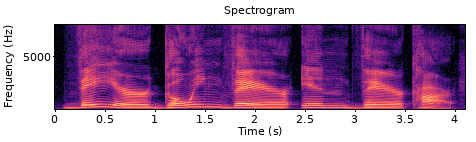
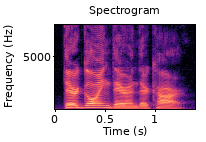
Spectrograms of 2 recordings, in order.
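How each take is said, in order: First: The first word is stretched into two syllables. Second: The first word is one syllable, said fast. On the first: "like two syllables" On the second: "if I say it fast"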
